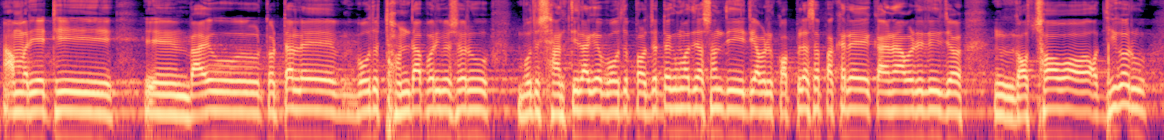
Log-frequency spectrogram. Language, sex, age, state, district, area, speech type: Odia, male, 45-60, Odisha, Dhenkanal, rural, spontaneous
